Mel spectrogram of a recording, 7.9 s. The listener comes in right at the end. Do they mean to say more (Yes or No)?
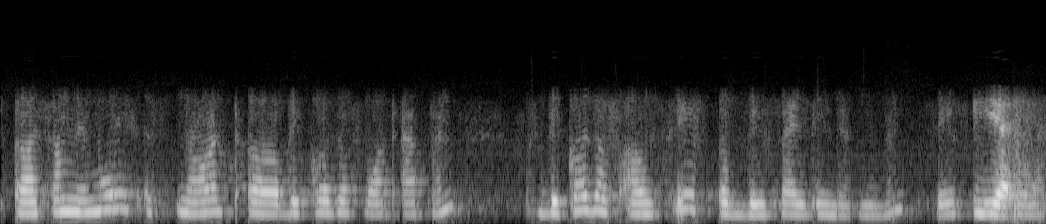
Yes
